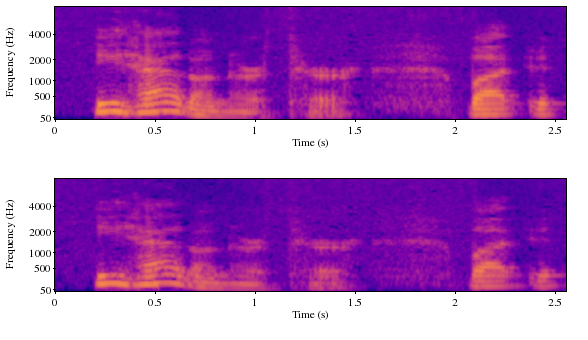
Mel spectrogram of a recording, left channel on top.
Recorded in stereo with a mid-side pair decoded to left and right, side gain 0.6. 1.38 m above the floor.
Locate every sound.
0.2 s a man speaking: 40° left, 0.7 m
